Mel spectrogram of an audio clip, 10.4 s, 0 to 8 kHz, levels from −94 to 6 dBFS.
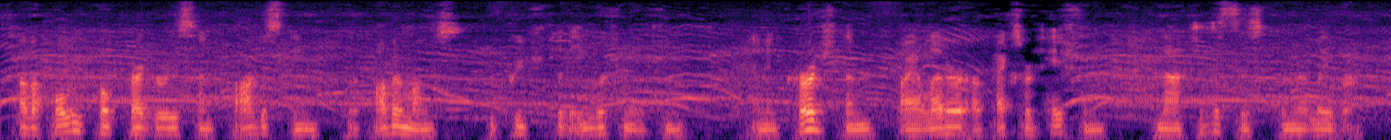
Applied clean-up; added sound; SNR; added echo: none; Crowd; 11 dB; none.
